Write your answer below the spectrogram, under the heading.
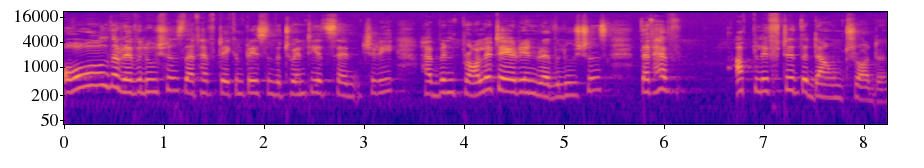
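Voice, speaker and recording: Someone with an Indian accent speaks with lively intonation. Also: woman, high pitch for a woman, moderate pace. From Punjab, India. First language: Hindi. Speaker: presenter on spiritual community. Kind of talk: lecture.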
